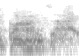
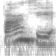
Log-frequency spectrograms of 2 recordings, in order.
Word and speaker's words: Banzai: and so yeah yeah Bonsai is is the most fun I I apologize I think I pronounced your character's name wrong pre previously but but Bonzi and all the you're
